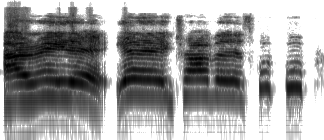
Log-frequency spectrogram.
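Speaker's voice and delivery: loud, high, drawn-out yay; celebratory shout rising into high whoops; excited cheer. Real, not acted. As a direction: whoop to welcome a friend who just arrived. Cheering a viewer's arrival.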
